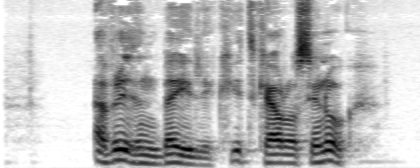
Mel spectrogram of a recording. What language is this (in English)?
Kabyle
